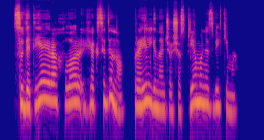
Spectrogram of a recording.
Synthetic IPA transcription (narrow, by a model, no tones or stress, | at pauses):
sʊd̪ʲeːt̪ʲɪjɛiːɾɐxlˠɔɾɣʲɛksʲɪd̪ʲɪnoːpɾɐɪlʲɡʲɪnɐnʲt͡ʃʲoːsʲʃʲoːspʲɾʲiɛmoːnʲeːsʋʲɛɪkʲɪmɑ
